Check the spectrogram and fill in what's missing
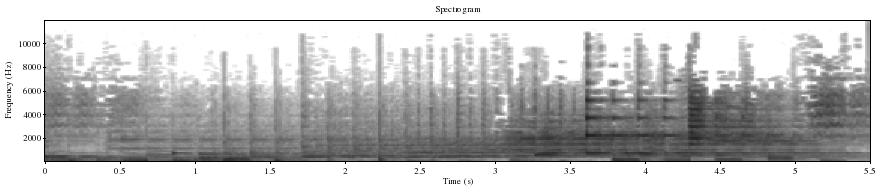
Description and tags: Synth Loop 39 5 - (174 BPM)
This sound or sounds was created through the help of VST's, time shifting, parametric EQ, cutting, sampling, layering and many other methods of sound manipulation.
electro, dubstep, dub, production, samples, music, cool, studio, Synth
